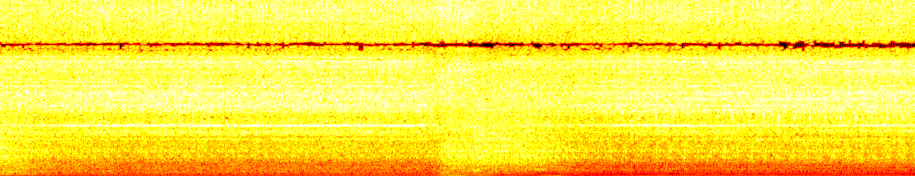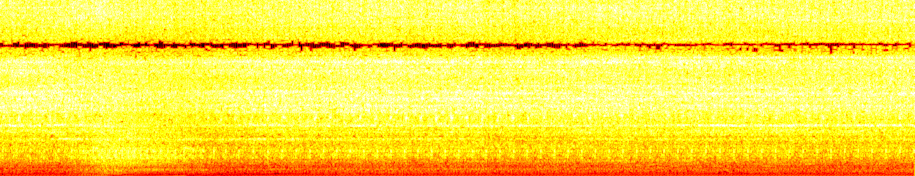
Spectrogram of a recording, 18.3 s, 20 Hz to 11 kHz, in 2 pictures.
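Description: BMW M40 1.8-litre four-cylinder engine (1796 cc) of an E30 318i idling steadily just after starting, heard under the open bonnet. Its note swells briefly twice, about four and a half and ten seconds in.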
